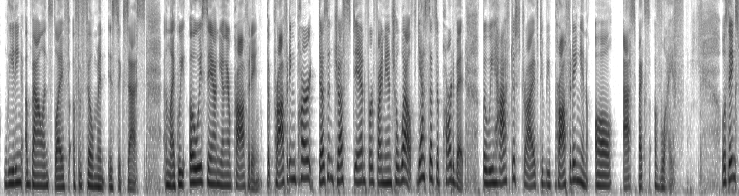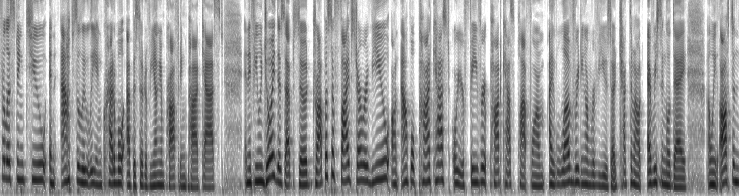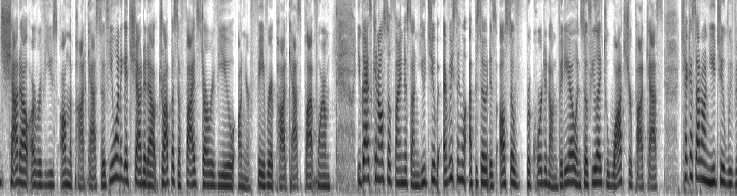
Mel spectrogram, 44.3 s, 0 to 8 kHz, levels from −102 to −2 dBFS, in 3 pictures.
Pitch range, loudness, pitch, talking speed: 165-225 Hz, -19 LUFS, 190 Hz, 200 wpm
